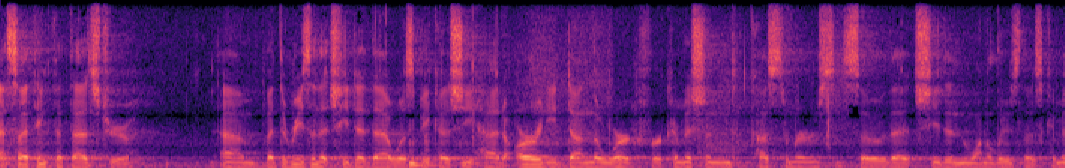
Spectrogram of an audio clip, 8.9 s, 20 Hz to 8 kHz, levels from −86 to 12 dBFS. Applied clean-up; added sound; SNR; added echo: none; none; none; none.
